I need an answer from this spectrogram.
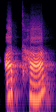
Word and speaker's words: atha: and his his translations atha remember that the H is pronounced and there's no Theta sound in Sanskrit so it will never be Alpha the H is an aspirant listen to my voice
